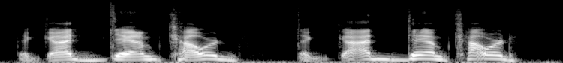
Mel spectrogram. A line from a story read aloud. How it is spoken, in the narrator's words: whimpered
